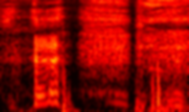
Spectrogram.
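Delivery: short high laugh; brief laugh after an interruption; awkward laugh. Real, not acted.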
